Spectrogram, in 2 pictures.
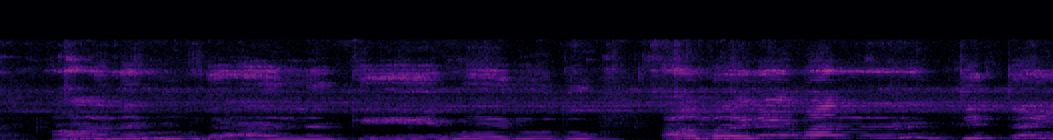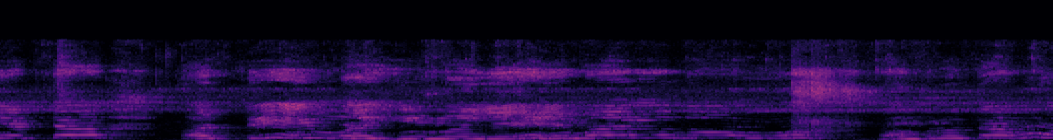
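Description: A young girl singing solo and unaccompanied, in three long melodic phrases with held, wavering notes and short breaths between them.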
